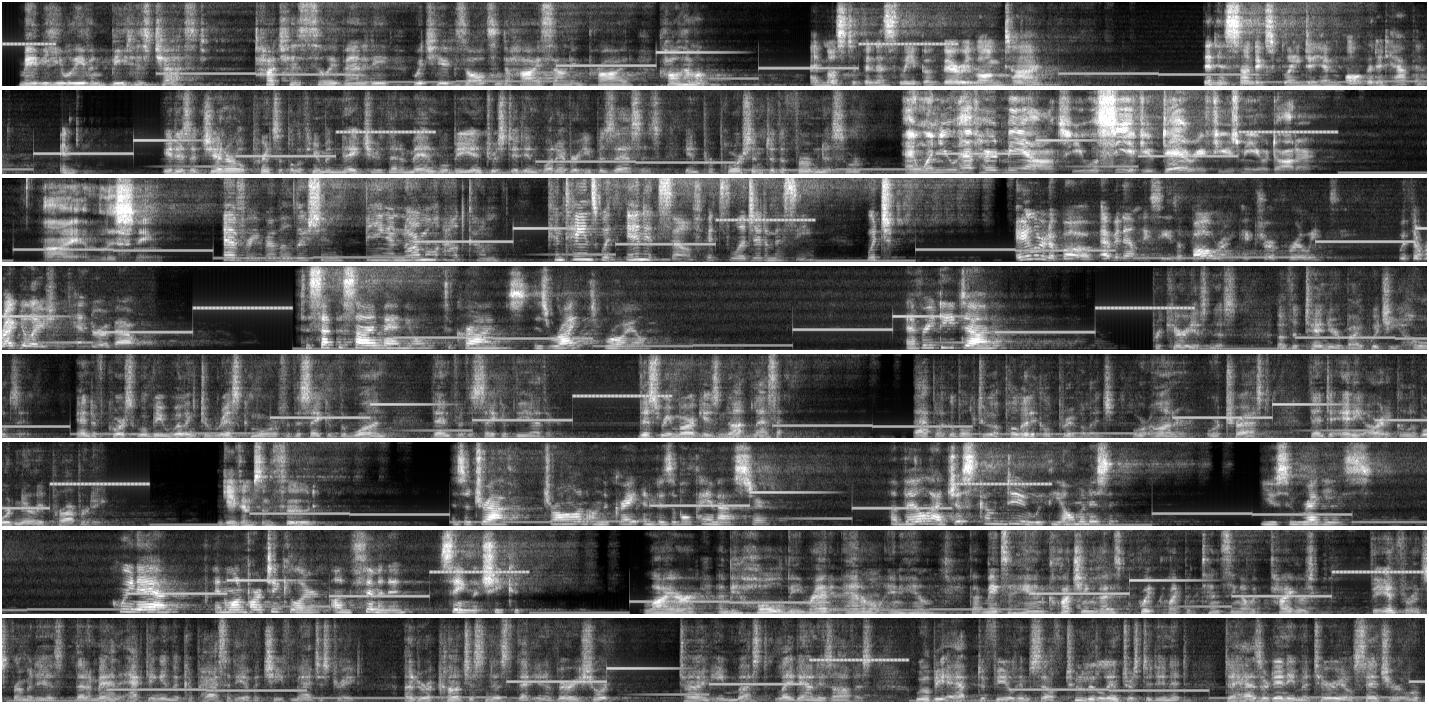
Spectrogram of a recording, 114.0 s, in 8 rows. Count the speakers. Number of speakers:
seven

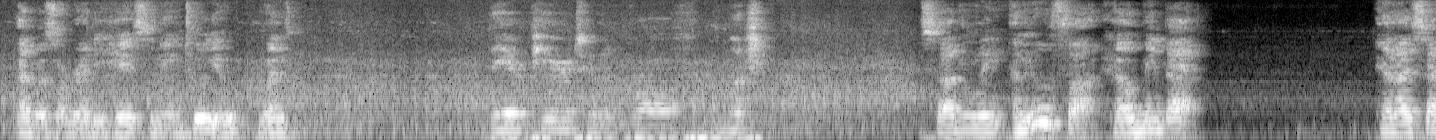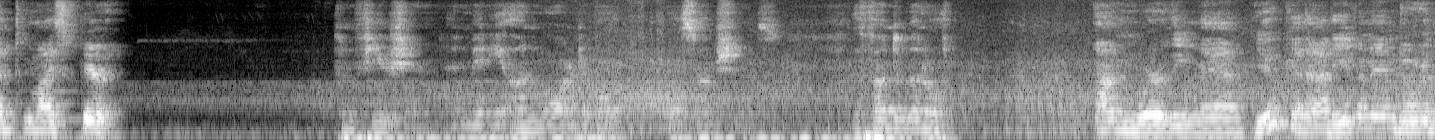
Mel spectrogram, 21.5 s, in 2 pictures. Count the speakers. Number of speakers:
two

